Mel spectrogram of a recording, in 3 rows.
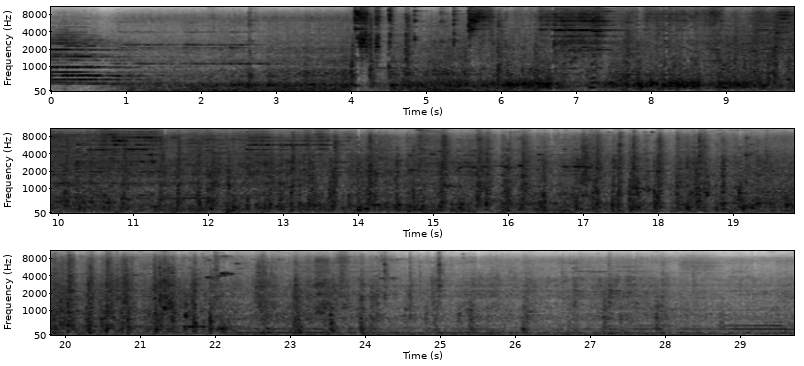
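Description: ALCO/MLW C424 diesel locomotive and its passenger train passing close by. The horn blast ends about a second in, the locomotive goes by loudly, and the coaches follow with a rattle of wheels over the rail joints and high wheel squeal on the curve. The train noise fades away in the last several seconds as a low steady hum comes in.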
